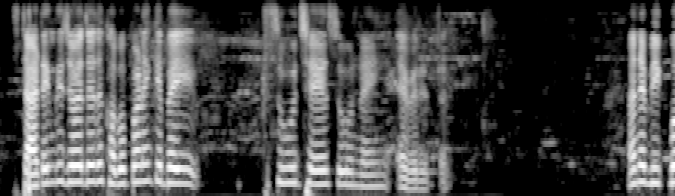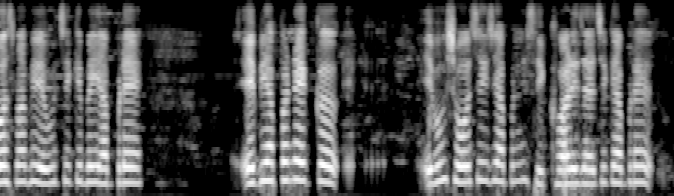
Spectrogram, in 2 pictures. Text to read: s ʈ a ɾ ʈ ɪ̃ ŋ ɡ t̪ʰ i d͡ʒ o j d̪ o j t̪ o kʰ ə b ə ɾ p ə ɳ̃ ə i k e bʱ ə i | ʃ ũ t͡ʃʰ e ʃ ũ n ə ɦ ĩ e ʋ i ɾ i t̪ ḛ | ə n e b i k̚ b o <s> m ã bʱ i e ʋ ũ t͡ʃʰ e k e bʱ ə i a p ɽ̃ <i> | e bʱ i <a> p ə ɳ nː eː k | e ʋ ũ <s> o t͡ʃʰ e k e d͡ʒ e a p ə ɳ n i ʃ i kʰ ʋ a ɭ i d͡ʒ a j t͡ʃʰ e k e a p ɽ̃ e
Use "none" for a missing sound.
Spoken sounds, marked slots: s, e, a, ʃ

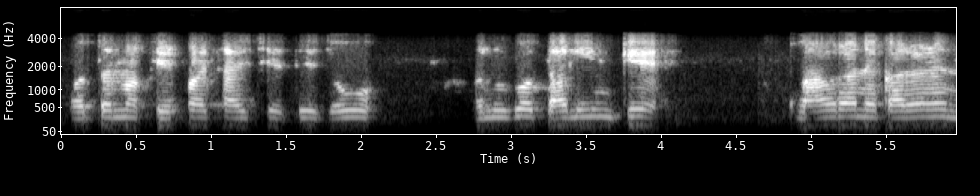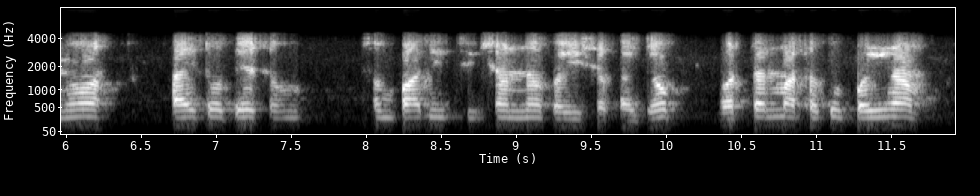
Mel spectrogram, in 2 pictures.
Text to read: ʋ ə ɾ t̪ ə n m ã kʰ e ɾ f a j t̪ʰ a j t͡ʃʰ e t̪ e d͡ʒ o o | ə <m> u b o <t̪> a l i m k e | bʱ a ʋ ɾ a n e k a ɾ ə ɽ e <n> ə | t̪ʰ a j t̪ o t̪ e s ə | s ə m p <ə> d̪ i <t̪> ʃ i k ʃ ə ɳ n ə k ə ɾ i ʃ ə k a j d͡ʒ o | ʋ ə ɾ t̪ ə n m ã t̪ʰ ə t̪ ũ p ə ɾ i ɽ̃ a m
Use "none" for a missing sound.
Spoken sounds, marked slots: n, t̪, n, a, t̪

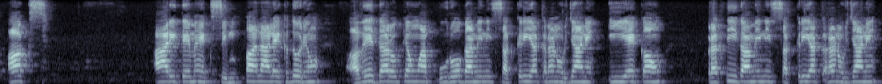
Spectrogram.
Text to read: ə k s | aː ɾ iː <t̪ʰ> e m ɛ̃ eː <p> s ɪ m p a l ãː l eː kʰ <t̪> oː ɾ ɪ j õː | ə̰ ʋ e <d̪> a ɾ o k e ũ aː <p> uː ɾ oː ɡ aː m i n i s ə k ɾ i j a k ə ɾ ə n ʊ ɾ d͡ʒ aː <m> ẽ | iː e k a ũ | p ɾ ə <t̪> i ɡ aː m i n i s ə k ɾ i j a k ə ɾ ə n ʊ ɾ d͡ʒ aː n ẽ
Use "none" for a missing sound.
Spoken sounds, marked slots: t̪, k, d̪, d̪, p, n, t̪

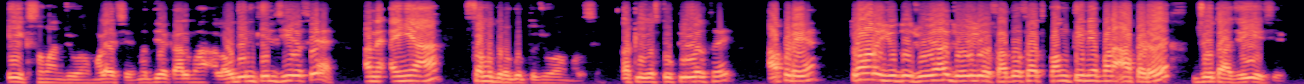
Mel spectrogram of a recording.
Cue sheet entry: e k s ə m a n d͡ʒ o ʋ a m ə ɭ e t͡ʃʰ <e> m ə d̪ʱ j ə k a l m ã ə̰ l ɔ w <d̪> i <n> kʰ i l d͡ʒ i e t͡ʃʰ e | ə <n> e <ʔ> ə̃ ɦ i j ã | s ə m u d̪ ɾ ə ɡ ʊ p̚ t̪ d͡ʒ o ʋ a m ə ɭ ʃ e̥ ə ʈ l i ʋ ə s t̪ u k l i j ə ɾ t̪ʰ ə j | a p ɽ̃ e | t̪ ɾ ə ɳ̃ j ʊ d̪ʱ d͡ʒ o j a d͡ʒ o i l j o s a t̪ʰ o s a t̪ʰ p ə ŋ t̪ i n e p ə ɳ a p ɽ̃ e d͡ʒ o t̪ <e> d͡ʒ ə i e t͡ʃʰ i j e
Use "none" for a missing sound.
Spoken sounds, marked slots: e, d̪, n, n, ʔ, a

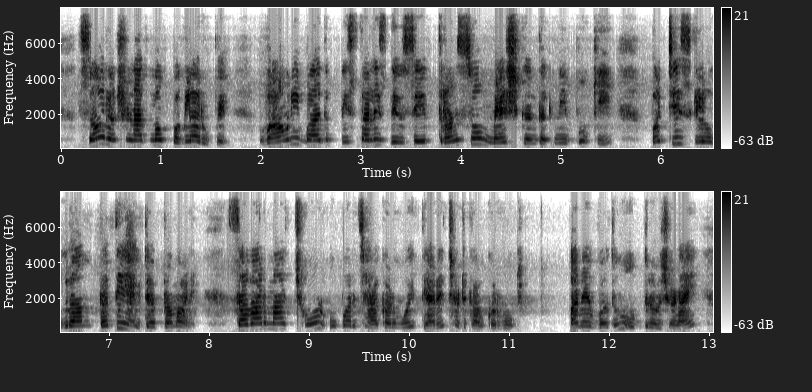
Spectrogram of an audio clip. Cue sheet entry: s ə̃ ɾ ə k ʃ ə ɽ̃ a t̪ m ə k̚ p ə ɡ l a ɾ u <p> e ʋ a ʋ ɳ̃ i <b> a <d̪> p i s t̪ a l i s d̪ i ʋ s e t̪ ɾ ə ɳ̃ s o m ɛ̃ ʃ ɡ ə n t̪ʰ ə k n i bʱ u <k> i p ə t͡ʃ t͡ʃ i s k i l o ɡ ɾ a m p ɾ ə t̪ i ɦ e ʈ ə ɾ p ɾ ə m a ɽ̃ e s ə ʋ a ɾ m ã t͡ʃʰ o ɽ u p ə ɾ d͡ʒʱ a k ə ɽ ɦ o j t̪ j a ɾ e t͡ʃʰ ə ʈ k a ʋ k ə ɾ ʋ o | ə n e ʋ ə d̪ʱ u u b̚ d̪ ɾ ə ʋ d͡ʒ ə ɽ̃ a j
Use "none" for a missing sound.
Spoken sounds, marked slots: p, b, d̪, k

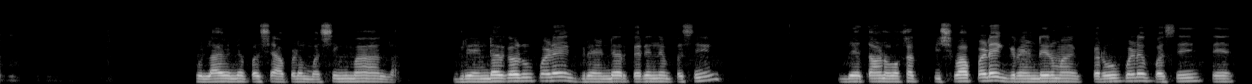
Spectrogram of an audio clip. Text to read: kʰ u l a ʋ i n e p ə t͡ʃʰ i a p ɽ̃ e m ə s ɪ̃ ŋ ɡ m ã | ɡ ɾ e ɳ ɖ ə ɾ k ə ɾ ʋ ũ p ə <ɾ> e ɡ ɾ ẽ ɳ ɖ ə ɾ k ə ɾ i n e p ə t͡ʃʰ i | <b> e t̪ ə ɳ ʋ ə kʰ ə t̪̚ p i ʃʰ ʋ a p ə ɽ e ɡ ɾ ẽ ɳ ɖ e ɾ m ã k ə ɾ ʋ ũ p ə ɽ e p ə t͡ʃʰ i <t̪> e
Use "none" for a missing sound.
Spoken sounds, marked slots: ɽ, b, t̪

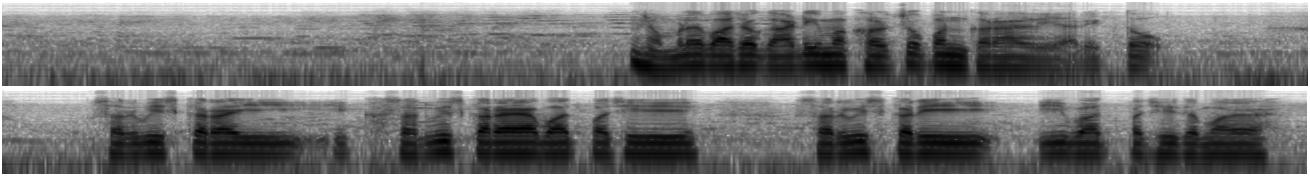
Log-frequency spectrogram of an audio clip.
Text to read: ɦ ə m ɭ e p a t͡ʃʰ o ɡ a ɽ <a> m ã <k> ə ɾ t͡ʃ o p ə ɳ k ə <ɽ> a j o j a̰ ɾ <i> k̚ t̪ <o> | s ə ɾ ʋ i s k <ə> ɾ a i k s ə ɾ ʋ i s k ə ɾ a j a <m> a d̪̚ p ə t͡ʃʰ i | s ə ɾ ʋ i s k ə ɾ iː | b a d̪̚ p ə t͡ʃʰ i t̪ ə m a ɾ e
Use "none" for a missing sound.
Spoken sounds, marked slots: i, kʰ, ɾ, e, o, ə, b

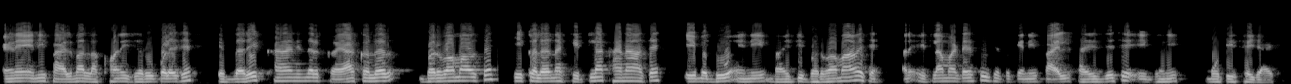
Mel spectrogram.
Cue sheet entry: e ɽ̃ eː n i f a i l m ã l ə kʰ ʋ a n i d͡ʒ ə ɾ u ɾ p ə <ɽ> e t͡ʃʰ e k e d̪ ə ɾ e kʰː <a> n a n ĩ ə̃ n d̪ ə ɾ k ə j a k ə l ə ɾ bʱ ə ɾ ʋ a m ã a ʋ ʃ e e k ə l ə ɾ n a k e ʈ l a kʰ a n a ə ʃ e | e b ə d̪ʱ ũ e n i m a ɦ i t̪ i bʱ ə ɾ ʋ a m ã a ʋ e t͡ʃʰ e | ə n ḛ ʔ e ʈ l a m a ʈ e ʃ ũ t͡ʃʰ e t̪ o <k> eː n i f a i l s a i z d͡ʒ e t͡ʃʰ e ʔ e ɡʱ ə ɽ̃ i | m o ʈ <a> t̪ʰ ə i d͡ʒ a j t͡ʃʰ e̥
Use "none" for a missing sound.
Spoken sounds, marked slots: ɭ, a, k, i

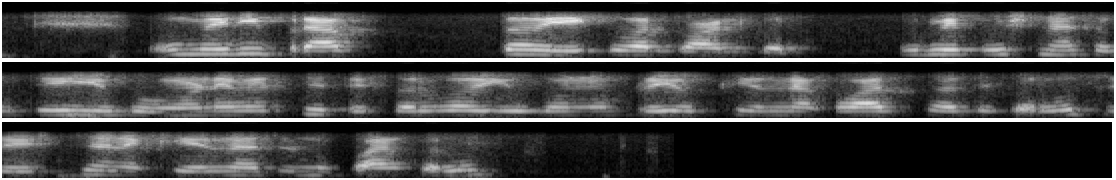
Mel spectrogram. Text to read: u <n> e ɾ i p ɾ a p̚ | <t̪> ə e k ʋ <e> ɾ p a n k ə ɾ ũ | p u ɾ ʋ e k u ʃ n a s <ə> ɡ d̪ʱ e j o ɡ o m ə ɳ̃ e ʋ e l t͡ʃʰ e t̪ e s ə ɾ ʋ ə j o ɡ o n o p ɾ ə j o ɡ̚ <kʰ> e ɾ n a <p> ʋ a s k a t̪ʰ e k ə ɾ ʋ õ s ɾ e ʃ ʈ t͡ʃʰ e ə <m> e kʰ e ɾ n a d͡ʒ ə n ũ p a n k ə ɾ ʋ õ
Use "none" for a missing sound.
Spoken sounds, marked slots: m, t̪, a, ə, kʰ, k, n

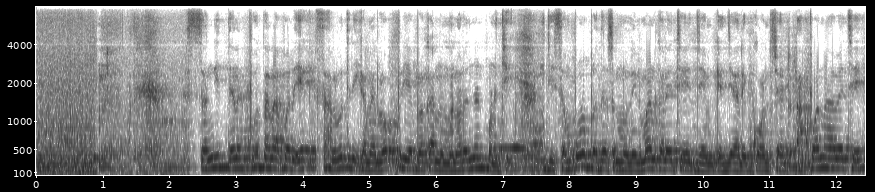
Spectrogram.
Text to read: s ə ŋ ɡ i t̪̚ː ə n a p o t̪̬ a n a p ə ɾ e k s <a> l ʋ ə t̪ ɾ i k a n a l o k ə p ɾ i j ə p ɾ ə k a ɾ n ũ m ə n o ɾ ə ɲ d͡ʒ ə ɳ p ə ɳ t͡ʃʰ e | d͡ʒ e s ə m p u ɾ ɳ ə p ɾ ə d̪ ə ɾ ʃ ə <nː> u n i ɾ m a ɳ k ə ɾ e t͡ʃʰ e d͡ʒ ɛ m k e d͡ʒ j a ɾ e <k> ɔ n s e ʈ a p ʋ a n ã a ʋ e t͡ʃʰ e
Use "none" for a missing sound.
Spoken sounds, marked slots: a, nː, k

